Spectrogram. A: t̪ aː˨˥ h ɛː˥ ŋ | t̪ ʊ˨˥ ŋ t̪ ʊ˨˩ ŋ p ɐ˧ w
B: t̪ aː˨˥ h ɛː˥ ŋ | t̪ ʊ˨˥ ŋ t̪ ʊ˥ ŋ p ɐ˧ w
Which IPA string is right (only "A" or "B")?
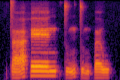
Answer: A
